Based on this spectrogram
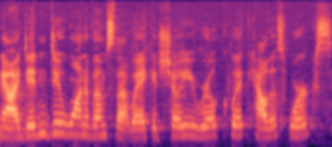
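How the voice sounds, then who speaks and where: The recording is very clean with a silent background. A woman speaks at a medium pitch. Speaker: craft show host. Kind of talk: tutorial. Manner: fast; casual, chatty.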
